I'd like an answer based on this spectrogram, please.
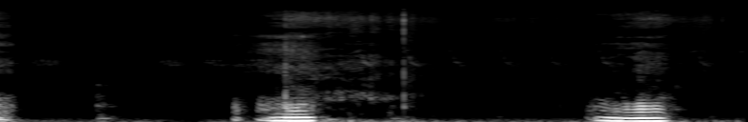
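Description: Two loud, deep vibrating snores on breathing in, a few seconds apart, with faint bird chirps behind; ordinary snoring from a sleeping dog.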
